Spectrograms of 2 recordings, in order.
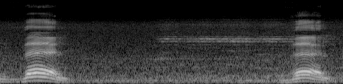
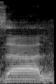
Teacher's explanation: زبان کی نوک سامنے والے اوپر کے دانتوں کے کنارے کے ساتھ لگے گی. تو ذال میں بھی جو ہے نا اسی طرح جو ہے نا جس طرح تھا میں زبان کی نوک اوپر کے دانتوں کے کنارے کے ساتھ لگ رہی تھی، تو ذال بھی اس طرح زبان کی نوک سامنے والے اوپر کے 2 دانتوں کے کنارے کے ساتھ لگے گی.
